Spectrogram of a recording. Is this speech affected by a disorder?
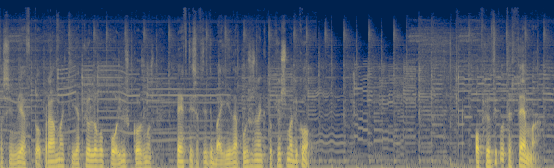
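No.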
